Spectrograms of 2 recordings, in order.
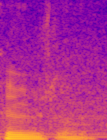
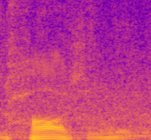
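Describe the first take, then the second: First: The name is said without a t sound. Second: The name is said with a t sound. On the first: The speaker calls it wrong. "Still like Hosler" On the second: The speaker calls it right. "it is Lane Hostler"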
